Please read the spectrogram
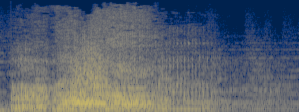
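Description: A logo-sting sound effect over outro music: a loud rushing whoosh swells up right at the start and fades away over about a second and a half, with sustained music tones underneath.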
